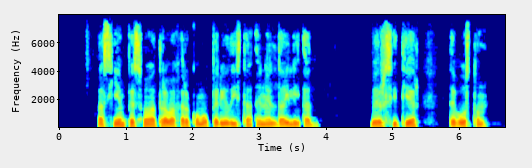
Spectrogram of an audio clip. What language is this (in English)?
Spanish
